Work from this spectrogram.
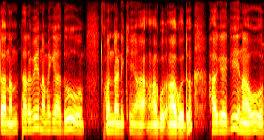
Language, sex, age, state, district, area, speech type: Kannada, male, 18-30, Karnataka, Udupi, rural, spontaneous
